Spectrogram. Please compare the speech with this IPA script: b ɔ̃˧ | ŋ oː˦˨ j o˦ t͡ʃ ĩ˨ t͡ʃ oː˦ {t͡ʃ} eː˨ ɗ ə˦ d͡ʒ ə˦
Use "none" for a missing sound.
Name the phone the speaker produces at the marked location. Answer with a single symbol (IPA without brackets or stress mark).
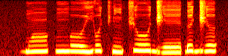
d͡ʒ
